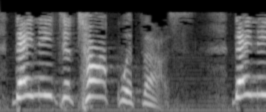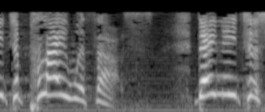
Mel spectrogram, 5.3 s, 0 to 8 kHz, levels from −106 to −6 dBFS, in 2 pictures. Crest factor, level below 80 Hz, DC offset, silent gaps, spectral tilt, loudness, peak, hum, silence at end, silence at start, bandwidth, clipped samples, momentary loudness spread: 22 dB; -58 dBFS; under 0.1%; none; -7 dB/octave; -26 LUFS; -6 dBFS; none; 0 s; 0 s; 5.8 kHz; under 0.1%; 13 LU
